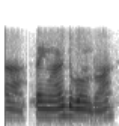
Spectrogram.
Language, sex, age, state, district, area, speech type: Tamil, male, 30-45, Tamil Nadu, Nagapattinam, rural, conversation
